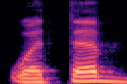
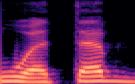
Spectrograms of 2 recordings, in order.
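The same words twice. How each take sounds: The two takes are said the same way.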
